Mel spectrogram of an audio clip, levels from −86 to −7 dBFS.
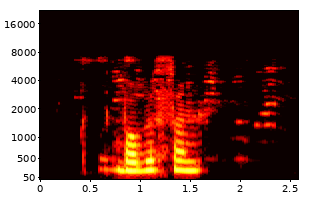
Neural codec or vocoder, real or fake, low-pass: none; real; 7.2 kHz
